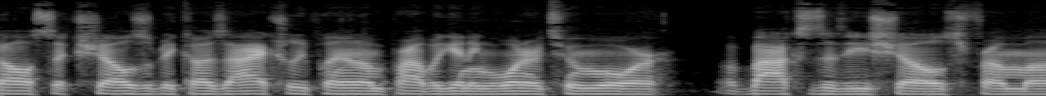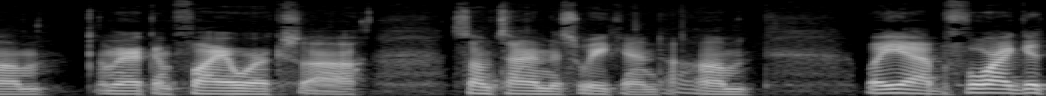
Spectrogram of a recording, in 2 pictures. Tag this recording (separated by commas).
inside a small room, Speech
